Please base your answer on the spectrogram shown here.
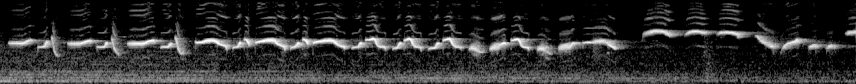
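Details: Tame fighting Chinese hwamei from Northwest Vietnam, kept in Saigon: loud, fluid whistled song of linked slurred notes, rising and falling, then shifting higher into repeated arched whistles near the close.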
